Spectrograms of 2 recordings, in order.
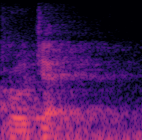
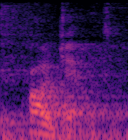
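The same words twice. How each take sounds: First: The stress is on the second syllable. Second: The stress is on the first syllable. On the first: The speaker calls it wrong. "It's not project" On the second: The speaker calls it right. "if it's a noun, the emphasis is on the first syllable"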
